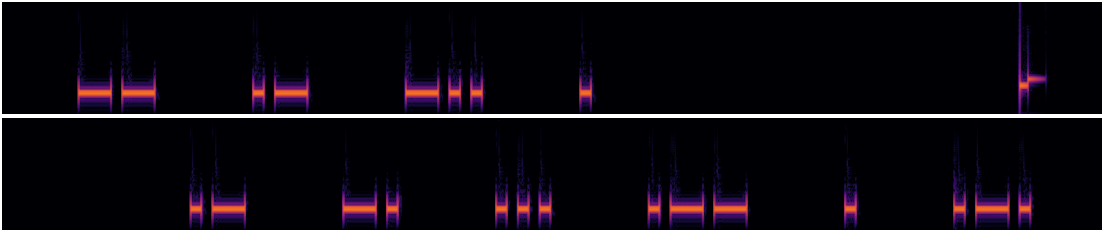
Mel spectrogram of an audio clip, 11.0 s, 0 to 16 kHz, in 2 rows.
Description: Morse code, heard as a keyed tone, about 22 wpm, spaced as for 12 wpm, 700 Hz. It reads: MADE ANSWER
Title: 3x Character Spacing - Top 300 Words - 22wpm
